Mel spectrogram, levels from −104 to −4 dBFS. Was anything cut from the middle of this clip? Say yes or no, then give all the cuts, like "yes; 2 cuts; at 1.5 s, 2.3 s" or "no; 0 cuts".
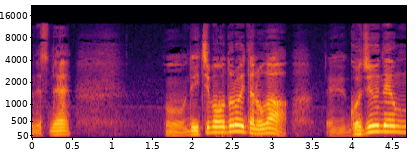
yes; 1 cut; at 1.5 s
